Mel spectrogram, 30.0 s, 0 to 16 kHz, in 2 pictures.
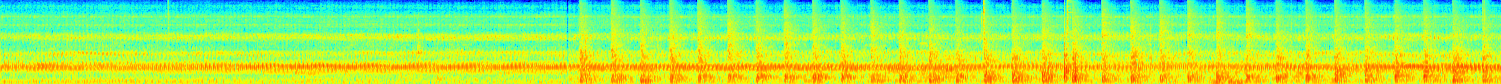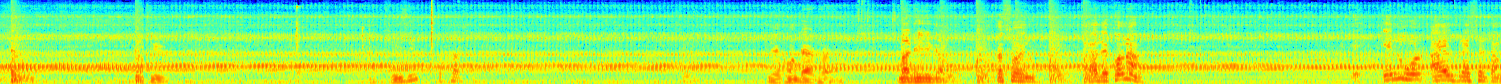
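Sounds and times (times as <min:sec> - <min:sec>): steady hum: 0:00.0 - 0:30.0.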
